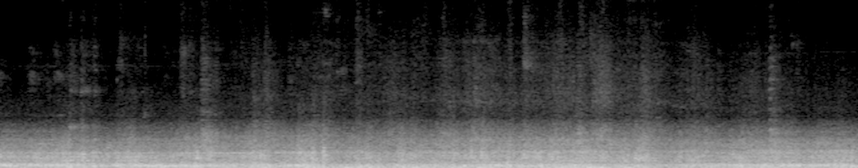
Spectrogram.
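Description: Docklands Light Railway train running along the track, heard from inside the passenger car: a steady rumble of wheels on rail with faint clicks.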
